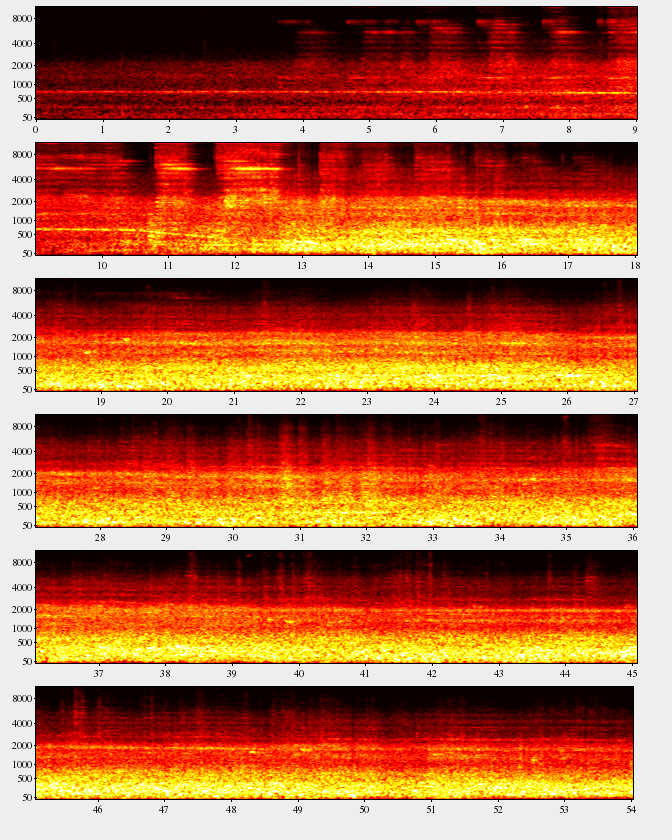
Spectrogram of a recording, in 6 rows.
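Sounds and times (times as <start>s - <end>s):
locomotive whine: 0.0s - 23.3s
faint high wheel squeal: 3.6s - 12.8s.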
